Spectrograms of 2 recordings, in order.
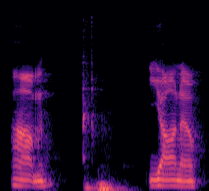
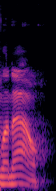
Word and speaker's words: Lanao: saying different things about the place that I'm currently calling, Yano. Pronunciation. Lanao. That's what it says. Lanao. It's actually Lanao.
